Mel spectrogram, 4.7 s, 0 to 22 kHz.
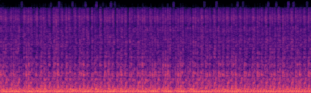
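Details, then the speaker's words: Freshly rebuilt small block Chevy 350 V8 with headers, on a homemade run stand with a fan cooling the radiator: deep, lumpy rumble with a steady firing beat and no knocks or ticks. Running clean. "looking good and this thing sounds mean as can be so I'm just excited to uh be able to let you guys hear it"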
